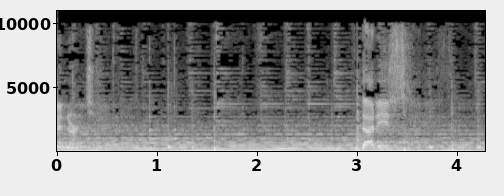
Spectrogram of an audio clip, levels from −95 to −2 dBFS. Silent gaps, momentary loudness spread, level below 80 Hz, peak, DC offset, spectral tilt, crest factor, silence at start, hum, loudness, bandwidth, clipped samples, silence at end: none; 5 LU; -20 dBFS; 0 dBFS; under 0.1%; -5.5 dB/octave; 16 dB; 0 s; none; -18 LUFS; 10.5 kHz; under 0.1%; 0 s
